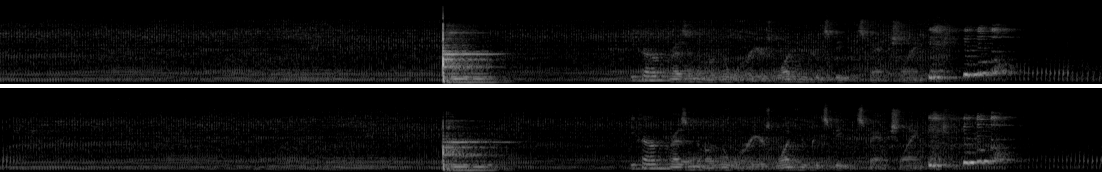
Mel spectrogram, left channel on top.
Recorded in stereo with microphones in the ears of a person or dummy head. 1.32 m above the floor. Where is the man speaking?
45° right (ahead or behind), 3 m.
